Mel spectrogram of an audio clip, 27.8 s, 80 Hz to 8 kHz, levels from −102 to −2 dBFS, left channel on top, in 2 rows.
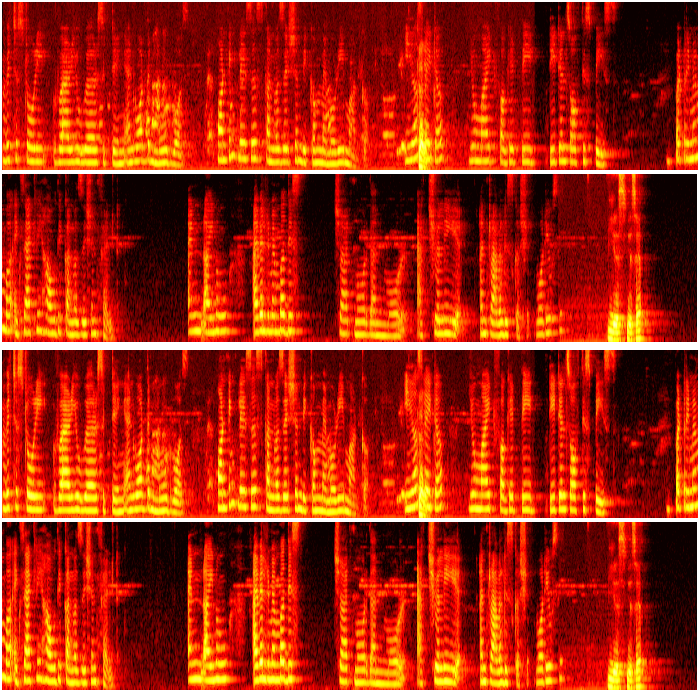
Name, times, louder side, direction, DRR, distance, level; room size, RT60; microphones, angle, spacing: voice 1, 0.0-3.7 4.3-7.3 8.0-8.8 9.3-10.7 11.0-12.1 13.3-16.1 17.6-18.5 18.9-19.8 20.6-23.1 23.5-25.2, right 4 dB, 85° right, 0.6 m, -26 dB
voice 2, 7.6-8.1 8.3-8.5 26.0-26.7, left 2 dB, 10° left, 0.5 m, -19 dB
25.5 x 9.3 x 3.4 m
head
